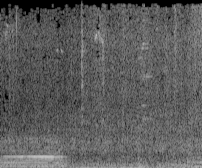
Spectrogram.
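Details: Raging female cow behaving like a matador's bull, giving a single low harmonic moo under a second long at the start, followed by steady low rumbling background noise.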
